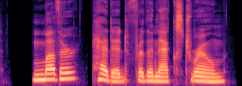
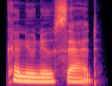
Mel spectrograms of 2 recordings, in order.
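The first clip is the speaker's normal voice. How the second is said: usual speaking voice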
